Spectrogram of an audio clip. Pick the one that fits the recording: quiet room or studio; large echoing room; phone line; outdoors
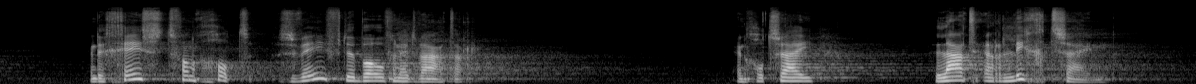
large echoing room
